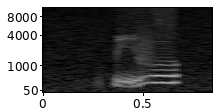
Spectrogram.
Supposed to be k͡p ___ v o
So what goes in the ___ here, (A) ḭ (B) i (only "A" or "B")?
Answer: A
